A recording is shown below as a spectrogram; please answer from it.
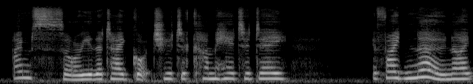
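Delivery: ordinary delivery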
